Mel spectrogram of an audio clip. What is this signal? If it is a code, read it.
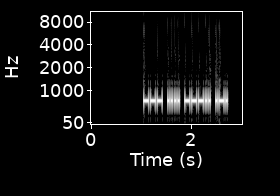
Morse code, heard as a keyed tone, about 36 wpm, 700 Hz. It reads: OH8R
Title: DXCC-100 Call Signs - 4 Characters - 35wpm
